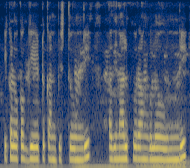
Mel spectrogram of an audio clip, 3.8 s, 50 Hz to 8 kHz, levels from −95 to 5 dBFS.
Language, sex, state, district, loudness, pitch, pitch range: Telugu, female, Telangana, Mahabubabad, -16 LUFS, 210 Hz, 205-220 Hz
